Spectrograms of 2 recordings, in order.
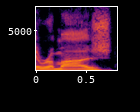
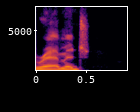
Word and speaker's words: Ramage: Yeah, and like I remember like my kids' teachers would always say my name wrong. They would say Ramaj. And they're like, oh, I'm real sorry, could be told. I'm like, it's actually Ramage.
